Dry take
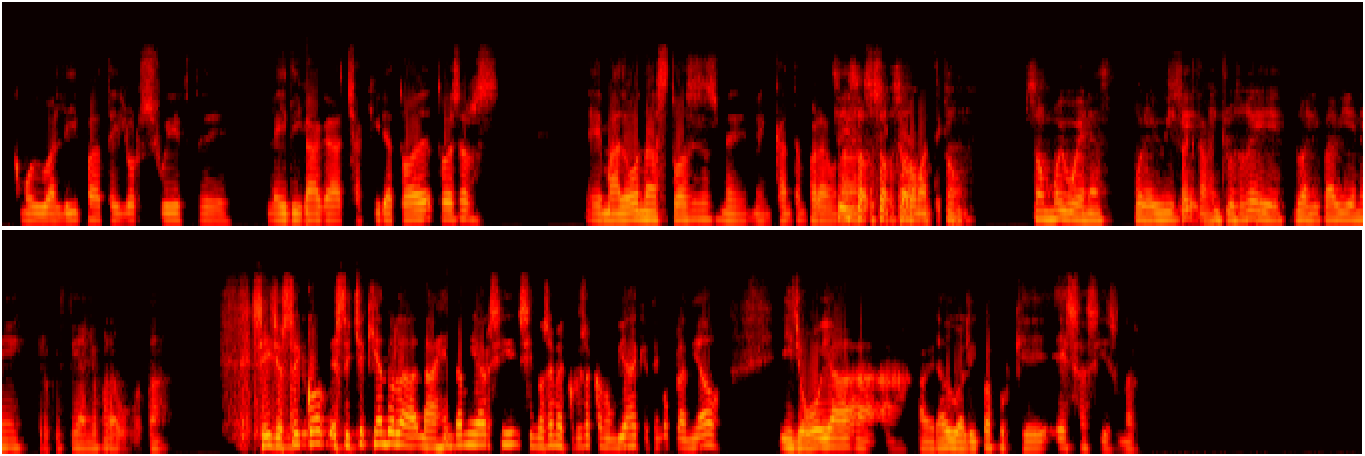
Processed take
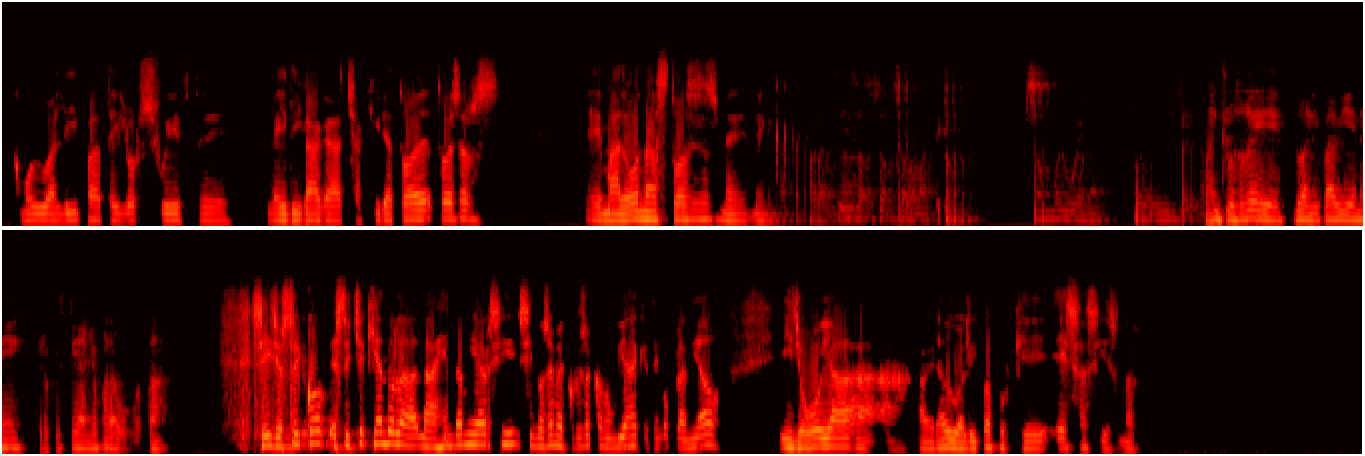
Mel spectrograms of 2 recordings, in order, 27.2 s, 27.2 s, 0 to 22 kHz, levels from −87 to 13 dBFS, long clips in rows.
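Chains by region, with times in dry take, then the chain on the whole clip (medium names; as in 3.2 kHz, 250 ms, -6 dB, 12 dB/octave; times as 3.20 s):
7.59–12.05 s: inverted gate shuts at -29 dBFS, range -25 dB + feedback delay 74 ms, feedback 39%, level -8.5 dB
whole clip: low-pass 6.2 kHz 24 dB/octave; peaking EQ 410 Hz -7 dB 2.8 oct; trim -2 dB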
